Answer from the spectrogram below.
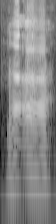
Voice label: bomb here A, radio bot; Reallite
